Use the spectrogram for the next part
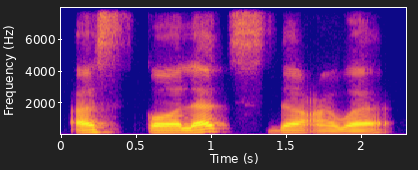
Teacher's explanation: Tidak boleh dibaca asqalat, taknya sendiri, dalnya sendiri. Enggak boleh. Harus jadi satu.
